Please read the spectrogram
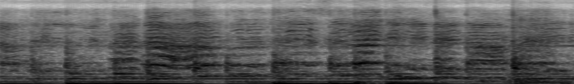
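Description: A group of voices singing together, accompanied by a two-headed barrel drum beaten in a steady pattern, with a strong low hum under the music.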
